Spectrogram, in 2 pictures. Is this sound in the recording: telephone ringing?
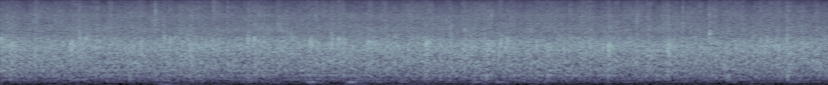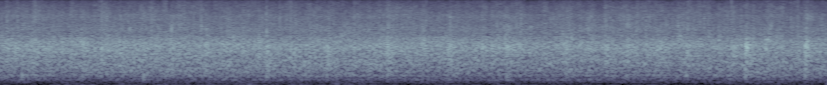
no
